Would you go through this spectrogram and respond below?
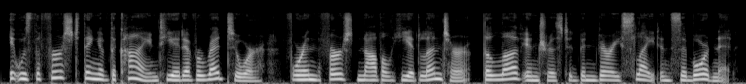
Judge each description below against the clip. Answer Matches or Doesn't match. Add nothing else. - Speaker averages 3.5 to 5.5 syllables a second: Doesn't match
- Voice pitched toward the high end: Matches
